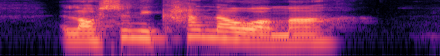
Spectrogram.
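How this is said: It is said in a happy, cheerful tone. "很高兴地说"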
